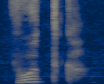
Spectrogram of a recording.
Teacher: 무성음 앞에 유성음이 올 경우에는요. 무성음화 돼요.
